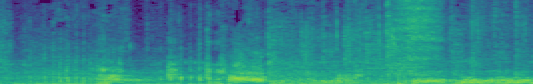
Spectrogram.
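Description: Dog barking, several loud, overlapping barks and yips heard close up within a busy, dense mix of sound.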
